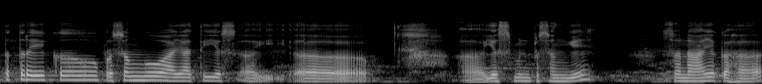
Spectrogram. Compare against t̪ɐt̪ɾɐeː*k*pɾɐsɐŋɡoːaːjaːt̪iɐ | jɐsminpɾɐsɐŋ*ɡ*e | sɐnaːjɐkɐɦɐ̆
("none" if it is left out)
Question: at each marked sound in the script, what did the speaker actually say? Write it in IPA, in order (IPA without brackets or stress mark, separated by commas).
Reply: k, ɡ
